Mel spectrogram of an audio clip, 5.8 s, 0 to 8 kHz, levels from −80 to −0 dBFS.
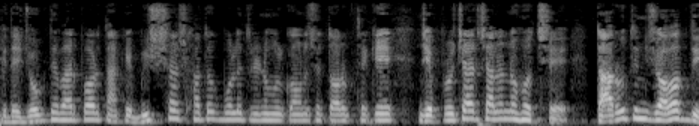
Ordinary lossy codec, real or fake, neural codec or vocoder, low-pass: none; real; none; 7.2 kHz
